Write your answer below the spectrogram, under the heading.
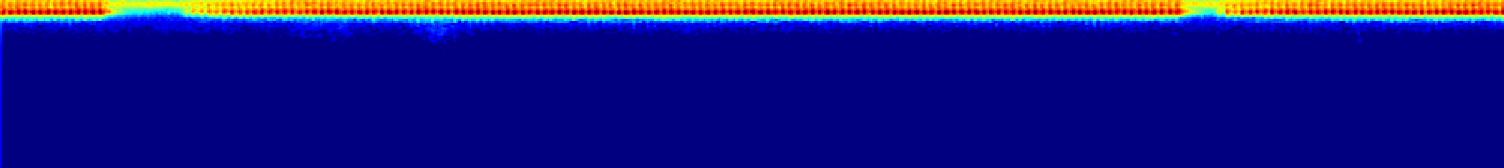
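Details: Grasshopper sound free of music: a thin, sizzling, fast-pulsed trill broken by two short dropouts near the first and eighth seconds, otherwise steady and uniform.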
